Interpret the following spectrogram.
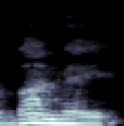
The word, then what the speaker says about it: padme: jewel in the lotus so bon may here phonetically but you see it as padme p-a-d-m-e and that's a lotus and mani is jewel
